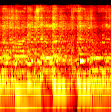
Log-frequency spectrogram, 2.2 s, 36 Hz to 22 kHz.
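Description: Recorded music with a strong bass line stepping from note to note, played through a Borneo BSP-215 passive speaker with twin 15-inch woofers during a playback test.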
